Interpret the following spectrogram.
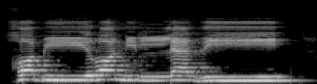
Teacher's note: تب بنے گا جب ہم نے یہاں پر وقف کرنا ہے، اگر ہم یہاں پر وقف نہیں کرتے تو پھر ہم نے را کو بغیر کھینچے ہی ادا کرنا ہے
